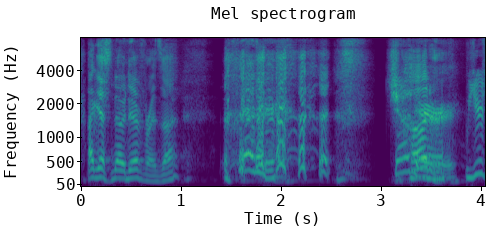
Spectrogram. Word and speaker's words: Cheddar: Are you saying cheddar? You're saying cheddar, like the cheese. Cheddar. You said chutter, like a chud.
